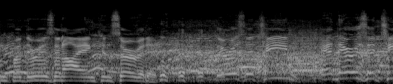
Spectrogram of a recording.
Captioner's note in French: voix de l'interprète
